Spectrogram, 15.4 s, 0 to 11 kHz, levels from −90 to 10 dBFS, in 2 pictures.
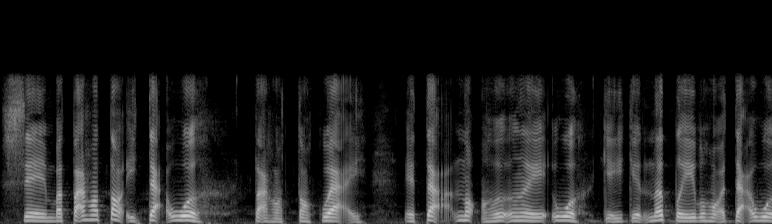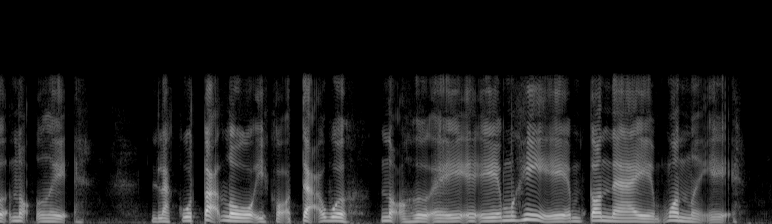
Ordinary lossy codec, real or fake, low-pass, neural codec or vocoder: none; fake; 7.2 kHz; codec, 16 kHz, 4.8 kbps, FACodec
